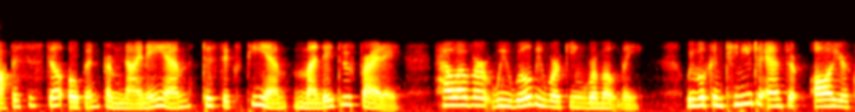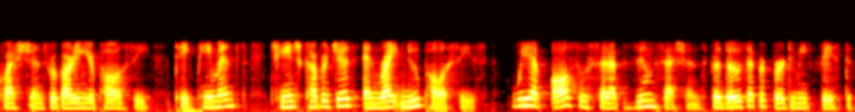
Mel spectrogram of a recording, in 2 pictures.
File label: COVID-19 Update Message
